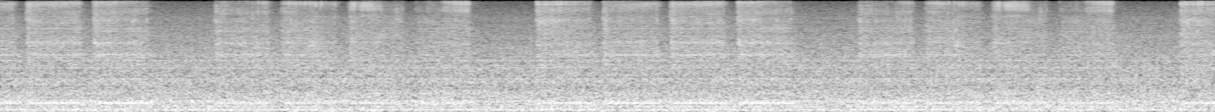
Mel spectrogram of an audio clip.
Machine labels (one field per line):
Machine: slide rail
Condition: abnormal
